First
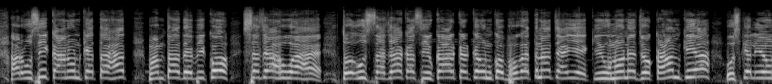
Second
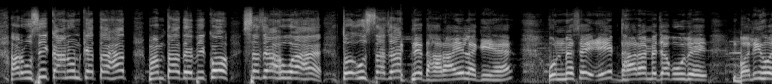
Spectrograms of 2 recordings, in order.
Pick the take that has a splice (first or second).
second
